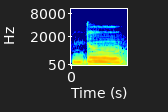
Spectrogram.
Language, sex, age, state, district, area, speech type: Punjabi, male, 45-60, Punjab, Rupnagar, urban, read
